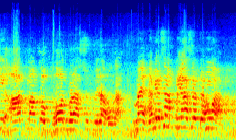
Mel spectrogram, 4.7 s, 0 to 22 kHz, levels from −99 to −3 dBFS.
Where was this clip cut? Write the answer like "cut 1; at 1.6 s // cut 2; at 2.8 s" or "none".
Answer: cut 1; at 2.6 s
